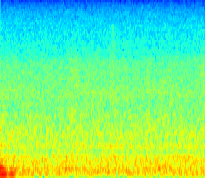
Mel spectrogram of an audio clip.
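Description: Steady, even background hiss of the room and recording, a pause between words; the tail of a spoken "um" sounds at the very start.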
